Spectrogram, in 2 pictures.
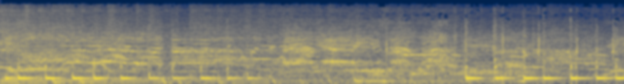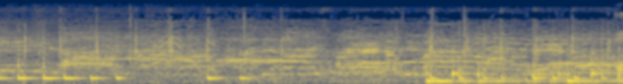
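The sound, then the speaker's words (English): A crowd celebrates at the airport in Tel Aviv with loud, continuous cheering and shouting. Repeated whoops and surges rise out of the din, and high children's voices are mixed in. “The audio you are hearing, celebratory mood, that is happening at the airport in Tel Aviv.”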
